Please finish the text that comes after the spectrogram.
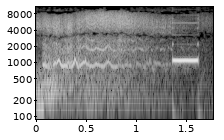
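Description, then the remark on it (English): Car tires screech loudly in a long, wavering skid that fades as the vehicles stop, ending with a brief, sharp, steady squeal. No one speaks. “Now the cars stop.”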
